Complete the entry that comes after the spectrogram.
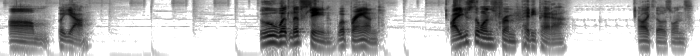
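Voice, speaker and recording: A man's voice: on the low side, pushed and bright. A young man livestreaming, chatting casually with his viewers in a playful, affectionate manner.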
